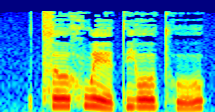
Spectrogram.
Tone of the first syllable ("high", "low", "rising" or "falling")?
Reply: high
